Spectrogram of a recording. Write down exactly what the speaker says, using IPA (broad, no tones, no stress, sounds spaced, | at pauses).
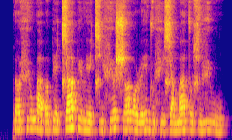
ɾ ʌ fʲ o w a ʔ ʌ pʲ a t͡ɕ a pʲ ʌ lʲ ɛ t͡ɕ i fʲ ʌ ʃ ʌ lˠ o ɭ e d u fʲ ɛ ɕ a m a t o ɕ ɯ vʲ u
